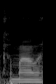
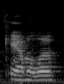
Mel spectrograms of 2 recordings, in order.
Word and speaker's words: Kamala: y'all mispronounce him well I hate when people say her name is kamela I hate that she is not a camel her name is Kamala okay my car my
